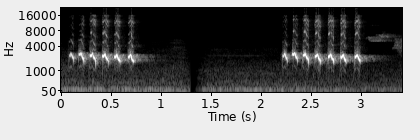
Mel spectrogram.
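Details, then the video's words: Yellow-vented bulbul in energetic lure song meant to make other birds sing: two short, fast bursts of six to seven ringing chirps each, separated by a second of quiet. "Trucukan gacor ropel panjang AMPUH,, pancingan TRUCUKAN AGAR BUNYI"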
